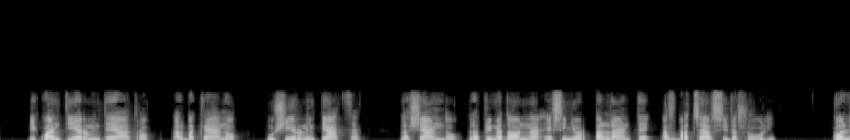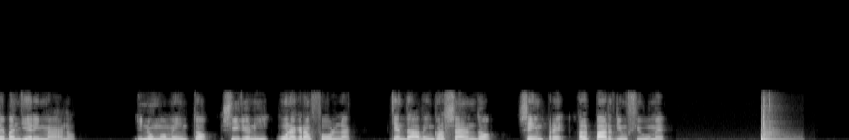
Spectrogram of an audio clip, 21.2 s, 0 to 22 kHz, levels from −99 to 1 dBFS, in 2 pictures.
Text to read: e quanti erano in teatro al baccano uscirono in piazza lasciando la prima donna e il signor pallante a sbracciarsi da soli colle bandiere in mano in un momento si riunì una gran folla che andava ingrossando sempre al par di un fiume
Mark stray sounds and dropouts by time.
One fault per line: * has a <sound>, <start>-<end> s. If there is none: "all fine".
* has a thud, 20.1-20.7 s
